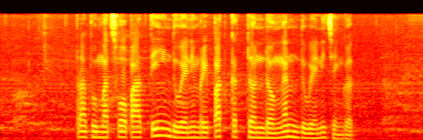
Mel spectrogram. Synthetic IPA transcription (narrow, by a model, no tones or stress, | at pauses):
pɾab̥ṳmat̪̚swɔpat̪ind̪uwenimɾipat̪̚kəd̥ɔ̤nɖɔŋannd̪uwenid̥ʒ̥e̤ŋɡɔt̪̚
